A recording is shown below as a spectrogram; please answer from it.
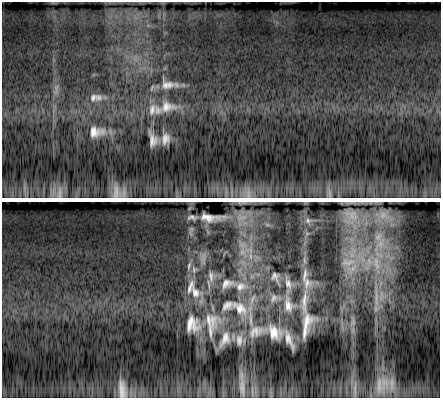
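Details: Prisca, a female Basenji playing the tough girl, starts with a few faint squeaks, then breaks into a rapid run of high, wobbling squeals and yips over the last three seconds.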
